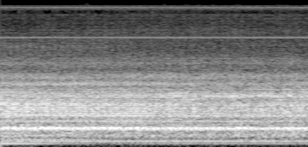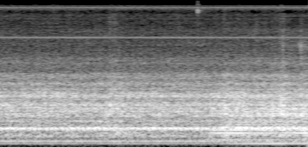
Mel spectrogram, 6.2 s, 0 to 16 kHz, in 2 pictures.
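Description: Milling machine spindle running at about 930 RPM while its cutter is fed by hand through the workpiece, cutting one tooth of a torque wrench nut. A steady machining noise with a steady hum that gets a little louder near the end.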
